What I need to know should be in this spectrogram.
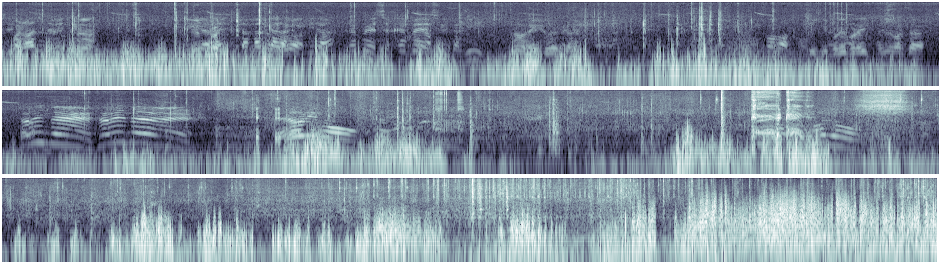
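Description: A mountain bike rattles and clatters over bumpy ground.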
